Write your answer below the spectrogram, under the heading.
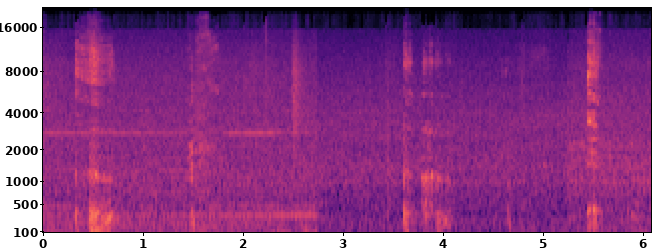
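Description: Several loud, low belches, one long and drawn out, in a quiet room; ordinary burping.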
